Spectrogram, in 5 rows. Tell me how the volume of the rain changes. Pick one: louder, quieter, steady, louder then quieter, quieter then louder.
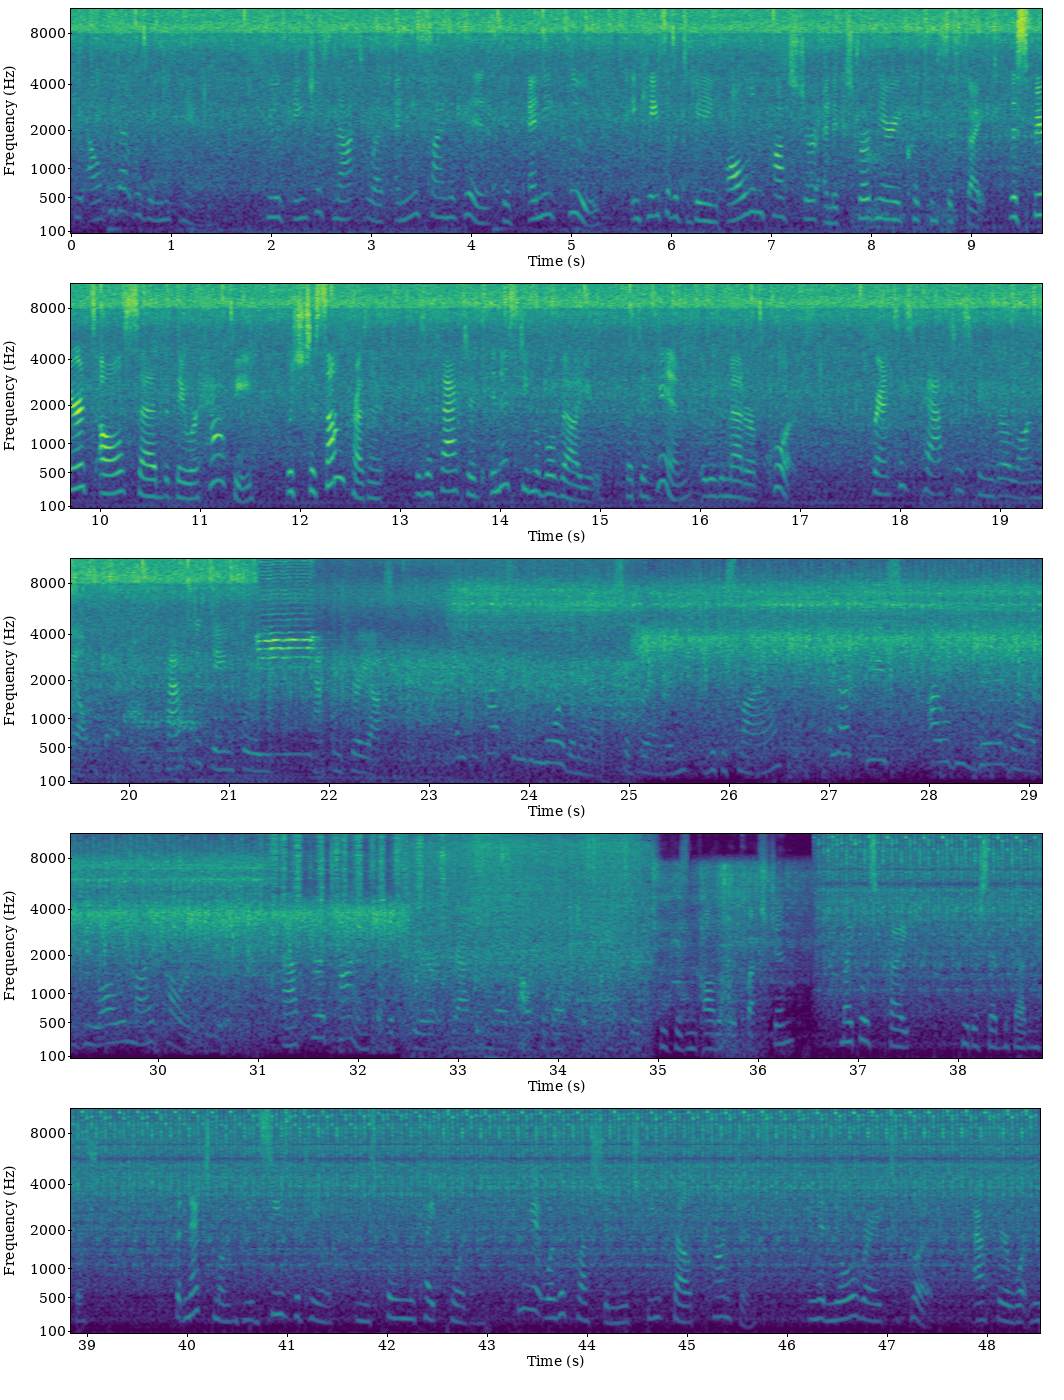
steady.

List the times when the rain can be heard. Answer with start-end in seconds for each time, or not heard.
0.0-35.0.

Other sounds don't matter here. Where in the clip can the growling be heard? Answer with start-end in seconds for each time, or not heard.
7.8-8.9, 19.4-20.9, 33.5-34.7.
